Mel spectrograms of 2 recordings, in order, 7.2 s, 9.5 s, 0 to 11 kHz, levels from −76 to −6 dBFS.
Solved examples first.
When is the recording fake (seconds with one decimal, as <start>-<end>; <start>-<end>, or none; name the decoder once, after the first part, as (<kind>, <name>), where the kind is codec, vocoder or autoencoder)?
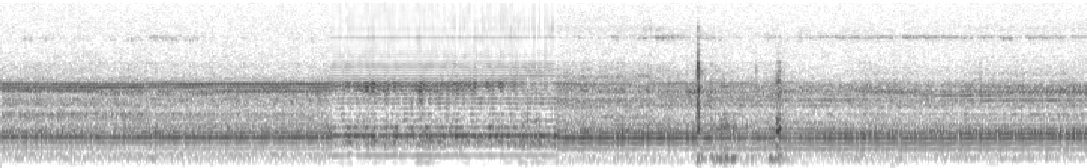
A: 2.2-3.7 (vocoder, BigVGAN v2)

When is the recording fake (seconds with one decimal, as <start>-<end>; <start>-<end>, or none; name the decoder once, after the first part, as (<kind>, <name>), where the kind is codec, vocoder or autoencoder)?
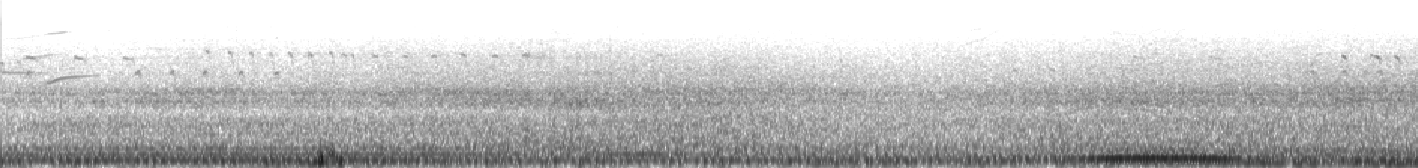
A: 3.5-4.0 (codec, HILCodec)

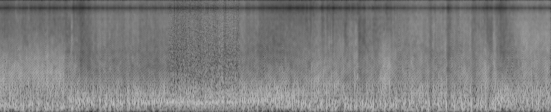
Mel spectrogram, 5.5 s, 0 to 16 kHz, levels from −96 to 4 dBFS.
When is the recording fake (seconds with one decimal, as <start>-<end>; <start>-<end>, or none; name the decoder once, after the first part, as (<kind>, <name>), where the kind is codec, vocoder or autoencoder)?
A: 0.0-1.7 (vocoder, Vocos); 2.4-5.5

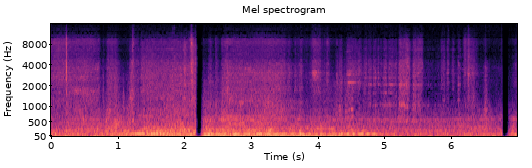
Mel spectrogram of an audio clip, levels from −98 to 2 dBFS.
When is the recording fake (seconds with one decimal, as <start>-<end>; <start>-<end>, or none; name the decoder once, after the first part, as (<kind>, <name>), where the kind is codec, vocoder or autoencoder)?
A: 0.0-1.3 (codec, SNAC); 2.2-4.3; 6.2-7.0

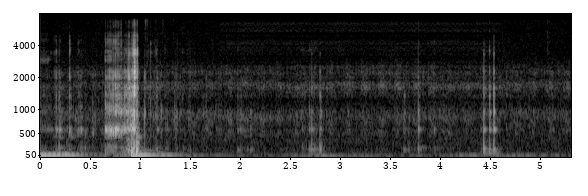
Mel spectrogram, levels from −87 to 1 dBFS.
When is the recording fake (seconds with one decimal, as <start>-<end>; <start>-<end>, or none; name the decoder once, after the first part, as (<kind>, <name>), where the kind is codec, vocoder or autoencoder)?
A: 1.8-4.6 (codec, DAC)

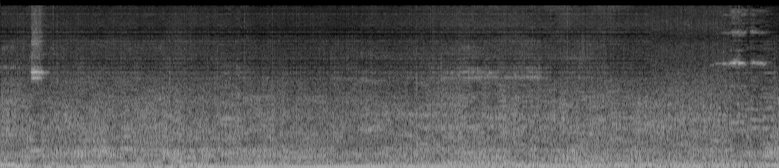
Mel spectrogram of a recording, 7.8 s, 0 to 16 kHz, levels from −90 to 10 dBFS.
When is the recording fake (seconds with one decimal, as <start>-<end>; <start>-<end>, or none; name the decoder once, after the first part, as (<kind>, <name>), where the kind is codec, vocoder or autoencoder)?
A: 0.0-6.5 (codec, SNAC); 7.3-7.8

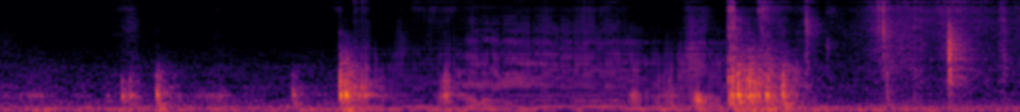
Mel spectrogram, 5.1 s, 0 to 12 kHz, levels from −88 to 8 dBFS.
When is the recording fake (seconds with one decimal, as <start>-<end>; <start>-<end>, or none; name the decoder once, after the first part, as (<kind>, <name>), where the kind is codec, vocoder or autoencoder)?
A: 1.8-3.6 (vocoder, BigVGAN v2)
